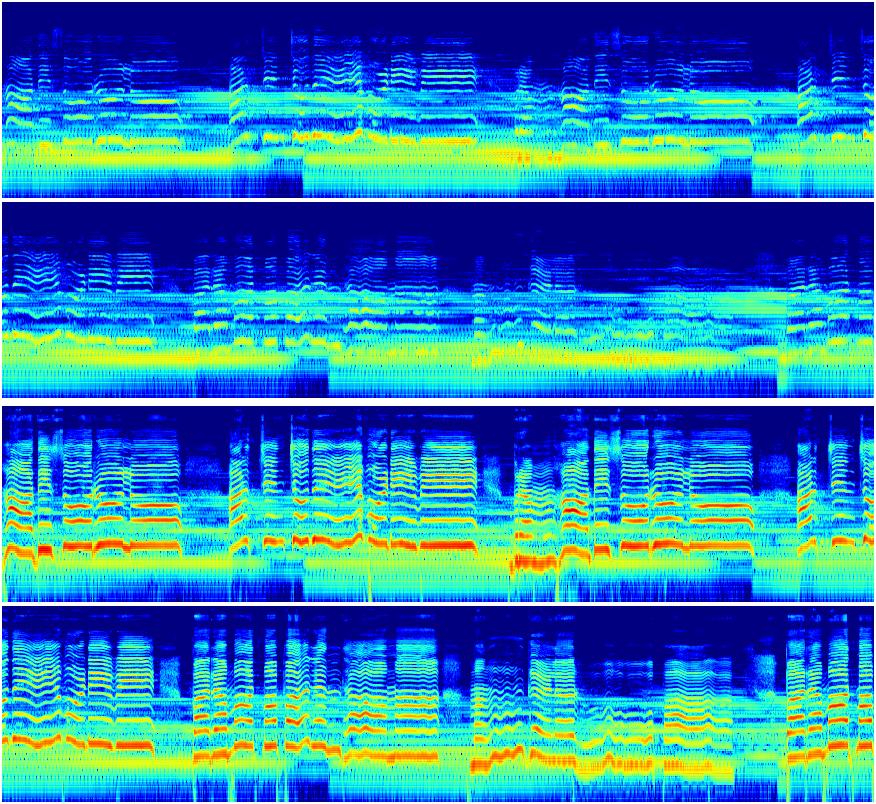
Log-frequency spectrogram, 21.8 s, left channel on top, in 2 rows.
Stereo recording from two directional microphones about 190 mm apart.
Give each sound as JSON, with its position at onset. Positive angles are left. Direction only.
{"t": 0.0, "sound": "music", "side_deg": -60}
{"t": 2.8, "sound": "music", "side_deg": -65}
{"t": 19.3, "sound": "music", "side_deg": -60}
